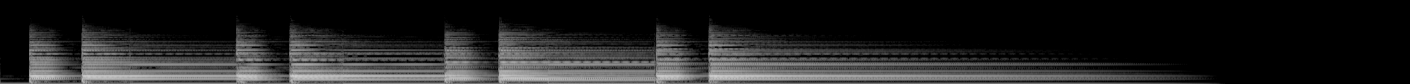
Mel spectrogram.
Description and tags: Piano Jazz Chords
piano, music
